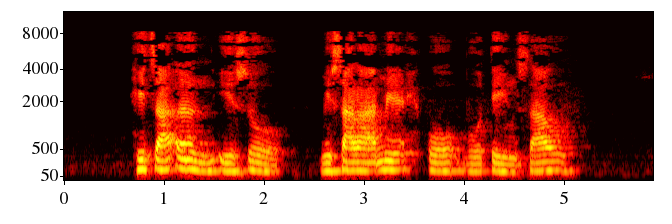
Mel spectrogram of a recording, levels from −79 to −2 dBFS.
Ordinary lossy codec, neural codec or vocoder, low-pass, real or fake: MP3, 32 kbps; vocoder, 44.1 kHz, 128 mel bands every 256 samples, BigVGAN v2; 10.8 kHz; fake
